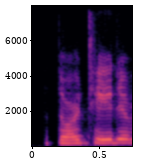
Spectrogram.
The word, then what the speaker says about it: authoritative: Authoritative, remember, rhymes with give.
